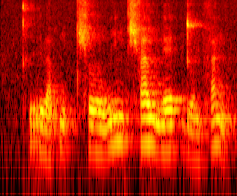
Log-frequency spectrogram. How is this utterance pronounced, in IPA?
kʰ r ɯ˩˦ a̯ p i˨˩ t̚ t͡ɕʰ ɤː˧ w i˥˩ n t͡ɕʰ a˥˩ w n ɛː˦˥ k̚ d o˨˩ n h a˥˩ ŋ

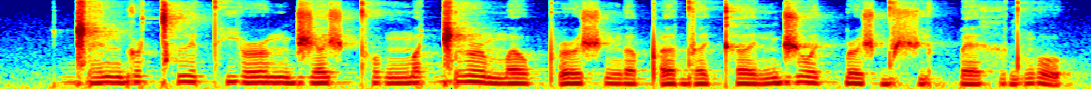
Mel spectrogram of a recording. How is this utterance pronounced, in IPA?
ɡ͡ǁ ɛ ŋ ɡ ə˞ ǀʰ ɨ e̯ tʰ j ə˞ n d͡ʒ ɜ ʃ tʰ o ŋ͡m ɐ ɡ͡ǁ ə˞ m ɐ o̯ pʼ ə˞ ʃ ŋ ɜ pʼ ɜ d ɜ e̯ kʰ ɜ e̯ n d͡ʒ o e̯ k͡p ə˞ ʃ d ɨ ʃ j ɐ k͡p ɛ x ɨ d ŋ o

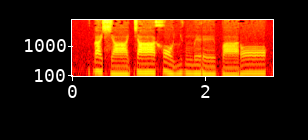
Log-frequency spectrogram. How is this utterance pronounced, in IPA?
ɗ a˦ ɕ aː˨ c aː˦ x ɔ˦˨ ʎ ɘ˧ ŋ͡m e˧ ɾ eː˨ p aː˨ ɾ ɔː˦

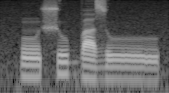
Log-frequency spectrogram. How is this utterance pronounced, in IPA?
ũ˨ ʃ u˦ b a˨ z uː˨

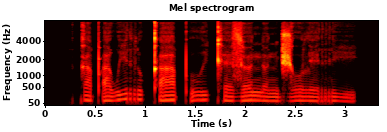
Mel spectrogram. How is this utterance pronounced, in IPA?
k a pʼ a w i r u kʼ a pʼ u i̯ kʰ ɛ z œ n œ n d͡ʒ o l e r i

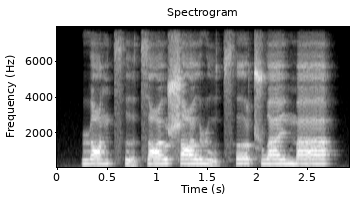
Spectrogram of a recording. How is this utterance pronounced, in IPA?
ɻ ɑ˧˥ ŋ t͡sʰ ɹ̩˨˩ t͡s ɑ˧˥ ʊ̯ ʂ ɑ˥ ʊ̯ ɻ ṵ˨˩ t͡sʰ ɤ˥ ʈ͡ʂ w a˥ ɪ̯ m ä˥

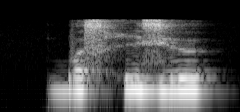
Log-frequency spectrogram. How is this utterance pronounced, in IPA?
b ɐ s h i zʲ ø

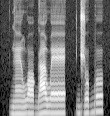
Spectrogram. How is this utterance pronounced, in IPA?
ɡ ɛ̃˨ w ɔ˨ ɡ a˨˦ w ɛ˦ | d͡ʒ o˧ b o˦

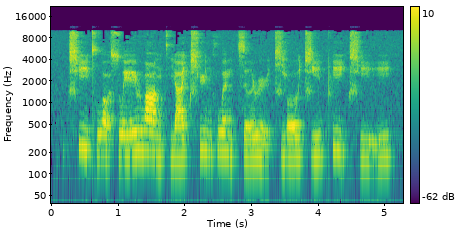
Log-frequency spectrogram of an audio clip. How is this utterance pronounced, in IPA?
t͡ɕʰ i˥˩ t̪ʰ w ɔ̰˨˩ s w e˧˥ ɪ̯ ɻ w ɑ˥˩ ŋ t̪ʰ j ä˧˥ t͡ɕʰ y˥˧ n x w ə˥˩ n t͡s ɹ̩˧˥ ɻ ɻ̩˨˩ t͡ɕ j o˧˥ ʊ̯ t͡ɕ i˧˥ pʰ i˥˩ t͡ɕʰ ḭ˨˩˦

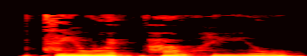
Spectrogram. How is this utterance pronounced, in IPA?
t͡s iː˥ w l ɪ˥ k̚ t̪ʰ ɐ˨˩ w h iː˨˥ w

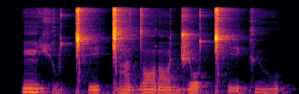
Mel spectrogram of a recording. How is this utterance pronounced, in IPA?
ĩ˦˨ ç ṳ˩˧ ǀʰ i˩˧˩ ɡ͡ǀ a˦˨ d ɒ˦˨ ɾ ɒ˩˧ d͡ʒ o˦˨ ǀʰ i˩˧ kʲ ṳ˥

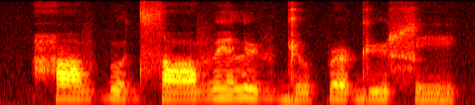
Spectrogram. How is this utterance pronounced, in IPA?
h ɑ v ɓ u d s ɑ v e l y v ɡʲ u p ə˞ ɡ y ɬ i

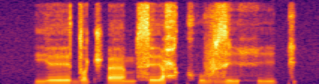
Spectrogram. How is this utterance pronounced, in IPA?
j eː d ɒ t͡ʃʼ æː m s eː ħ kʰ u v z i h i k

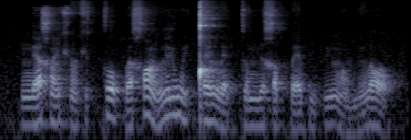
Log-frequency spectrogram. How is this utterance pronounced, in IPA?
ŋ ɛ˩˥ χ ɛ̃˩˥ ʃ ɔ̃˩ ʃ ə˧ kː o˥˩ p ə˩˥ χ ɔ̃˥˩ lː y˥ w y˧ ǃ ɛ˥ lː ɛ˩ kː ə˧ m i˧ χ ə˩˥ pː ɛ˩˥ p i˩ p y˥ ŋ ɔ̃˩ b ĩ˩˥ l ɔ˥˩

